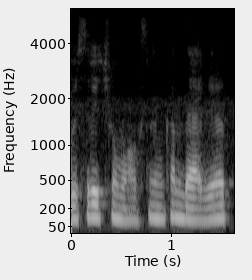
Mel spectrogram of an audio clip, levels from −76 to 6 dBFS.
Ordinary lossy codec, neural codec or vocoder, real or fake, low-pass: MP3, 48 kbps; none; real; 5.4 kHz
